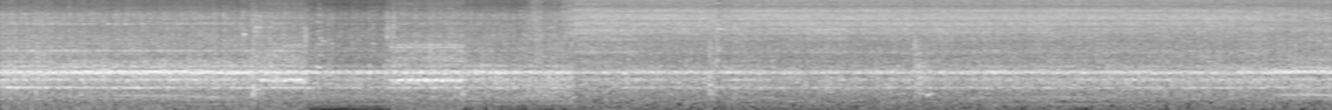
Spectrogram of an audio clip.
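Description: Yanmar tractor engine and its hydraulics running steadily with a constant whine, powering a tractor-mounted round bale wrapper. From about six seconds in, a stronger hiss joins as the wrapper turns the rice-straw bale and stretches silage film onto it.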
